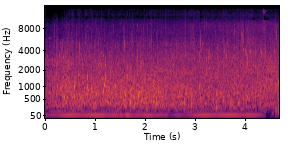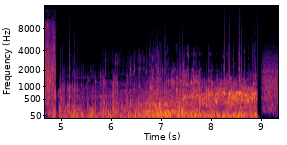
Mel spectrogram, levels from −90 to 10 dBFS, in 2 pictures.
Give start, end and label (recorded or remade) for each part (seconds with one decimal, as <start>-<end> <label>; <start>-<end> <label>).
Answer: 0.0-2.3 recorded; 2.3-2.9 remade; 2.9-9.4 recorded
